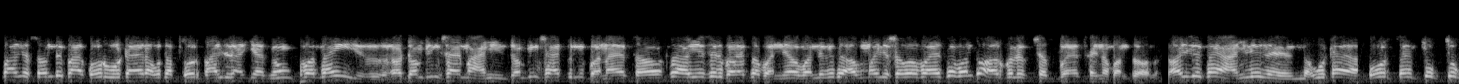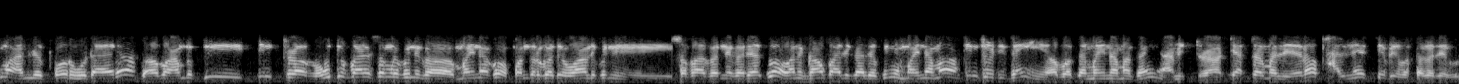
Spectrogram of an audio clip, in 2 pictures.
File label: News Byte; Humla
